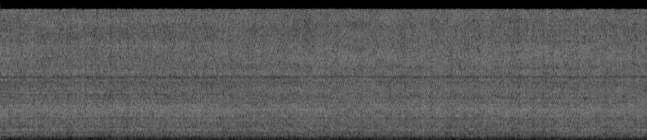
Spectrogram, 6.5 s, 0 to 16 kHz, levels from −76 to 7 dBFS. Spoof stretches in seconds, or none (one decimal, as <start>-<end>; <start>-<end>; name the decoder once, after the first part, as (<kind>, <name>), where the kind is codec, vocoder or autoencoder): 2.2-5.0 (autoencoder, DAC-VAE); 5.9-6.5

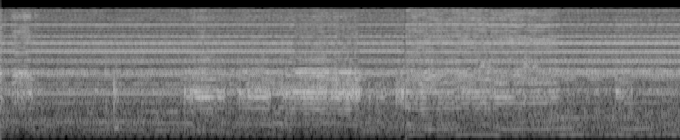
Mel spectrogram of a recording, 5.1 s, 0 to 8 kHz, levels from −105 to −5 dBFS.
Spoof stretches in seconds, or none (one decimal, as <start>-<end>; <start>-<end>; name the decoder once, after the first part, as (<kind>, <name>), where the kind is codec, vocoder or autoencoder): 0.0-5.1 (vocoder, Vocos)

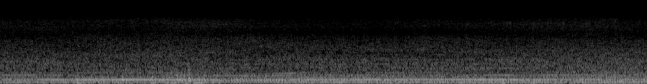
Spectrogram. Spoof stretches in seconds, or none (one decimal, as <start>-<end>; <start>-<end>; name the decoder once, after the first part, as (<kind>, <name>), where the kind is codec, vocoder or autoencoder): 3.4-4.1 (vocoder, BigVGAN v2)

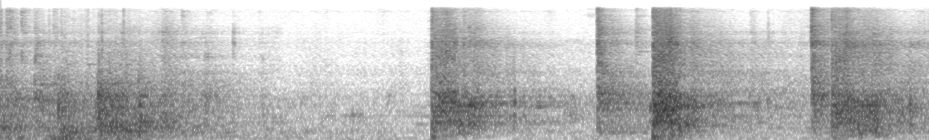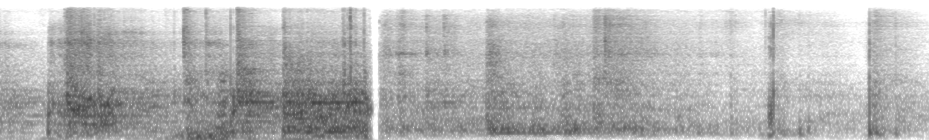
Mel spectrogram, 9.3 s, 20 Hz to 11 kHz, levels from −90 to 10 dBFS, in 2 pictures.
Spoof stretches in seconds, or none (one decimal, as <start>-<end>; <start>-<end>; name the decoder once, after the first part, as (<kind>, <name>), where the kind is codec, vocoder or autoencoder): 0.7-2.9 (codec, SNAC); 3.4-7.0; 7.5-9.3

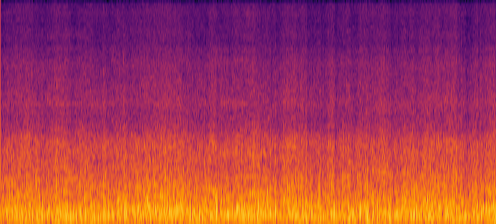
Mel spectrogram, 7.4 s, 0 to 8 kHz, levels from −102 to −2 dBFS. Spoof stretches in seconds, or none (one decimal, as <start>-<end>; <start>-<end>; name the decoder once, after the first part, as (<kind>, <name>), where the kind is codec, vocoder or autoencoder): 0.4-2.3 (codec, SNAC); 3.2-4.1; 5.1-5.9

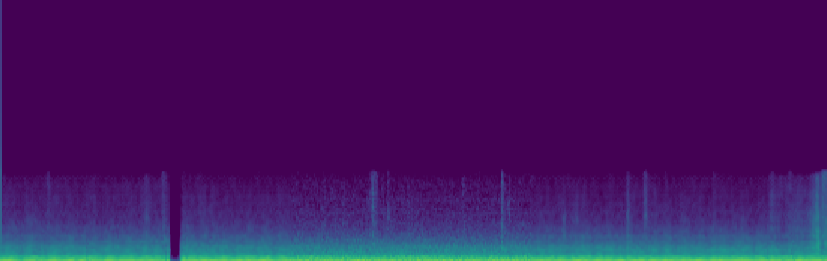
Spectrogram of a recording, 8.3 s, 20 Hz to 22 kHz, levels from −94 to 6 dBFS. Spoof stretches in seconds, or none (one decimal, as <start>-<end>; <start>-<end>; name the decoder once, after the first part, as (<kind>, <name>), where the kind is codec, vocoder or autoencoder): 0.0-2.9 (vocoder, Vocos); 5.3-8.3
